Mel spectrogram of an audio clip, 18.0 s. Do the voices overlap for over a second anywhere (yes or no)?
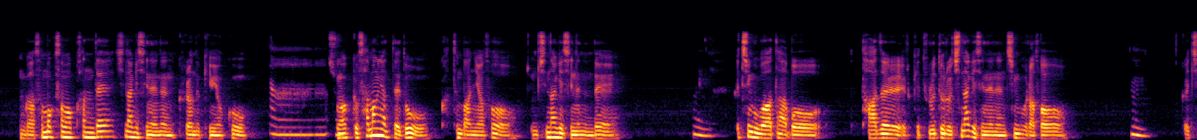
no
